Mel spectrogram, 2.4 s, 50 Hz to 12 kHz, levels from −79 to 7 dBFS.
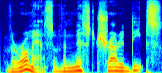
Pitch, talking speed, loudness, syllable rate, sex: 120 Hz, 175 wpm, -15 LUFS, 4.1 syllables/s, male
